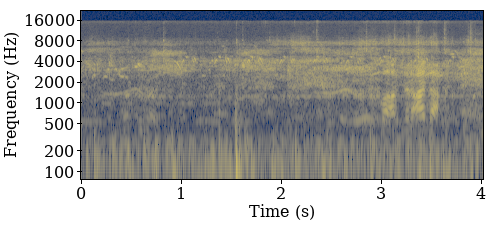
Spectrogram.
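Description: Hoofbeats of a galloping horse on a dirt track, with one sharp knock about a second and a half in. People's voices call out about three seconds in.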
